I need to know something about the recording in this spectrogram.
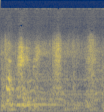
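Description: A young woman cries out in distress.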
